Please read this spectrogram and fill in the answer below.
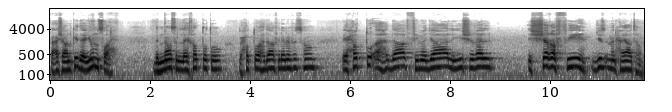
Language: Arabic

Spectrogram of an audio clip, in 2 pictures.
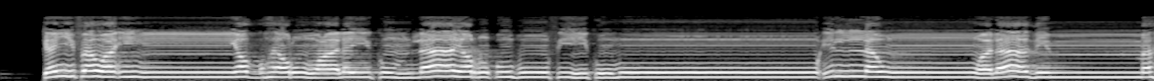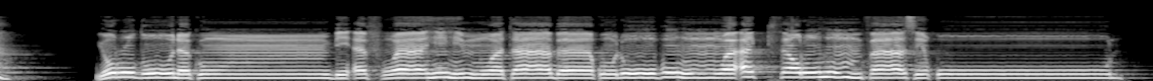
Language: Arabic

